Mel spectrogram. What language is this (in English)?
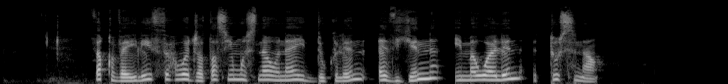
Kabyle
